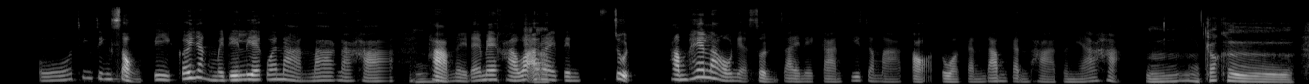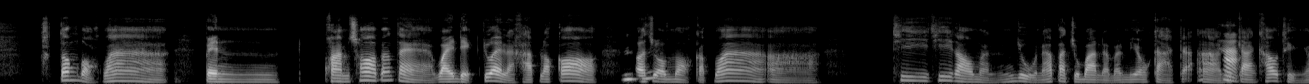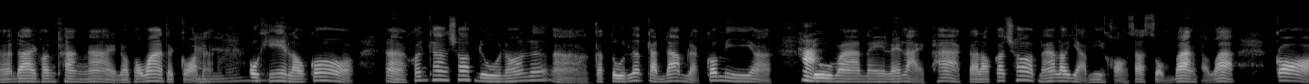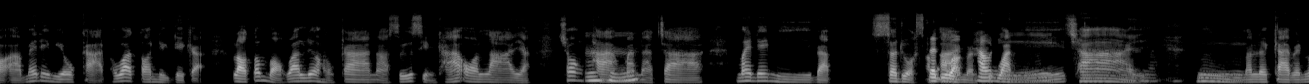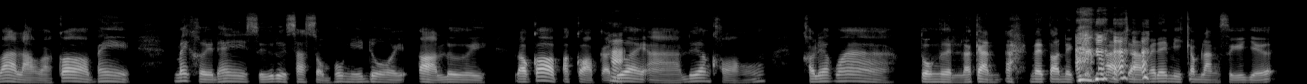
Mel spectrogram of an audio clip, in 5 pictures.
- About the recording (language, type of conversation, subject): Thai, podcast, อะไรคือความสุขเล็กๆ ที่คุณได้จากการเล่นหรือการสร้างสรรค์ผลงานของคุณ?
- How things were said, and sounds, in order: other background noise; other noise; laugh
